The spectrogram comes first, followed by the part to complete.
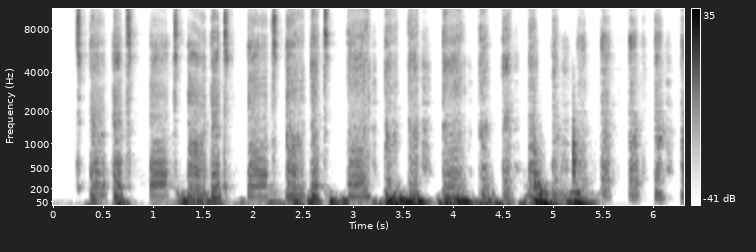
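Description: Techno-style beatboxing into a microphone: a fast, dense run of sharp percussive mouth sounds over deep bass, starting after a brief pause and dropping out again just before the end.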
